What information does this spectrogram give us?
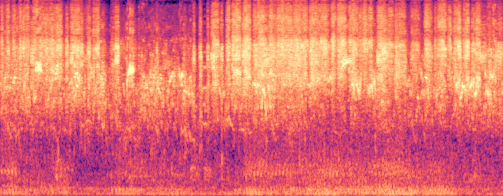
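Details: Several budgerigars, kept as pets, chirping and chattering continuously: dense high twittering with rasping, scratchy notes and occasional brighter whistled chirps.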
